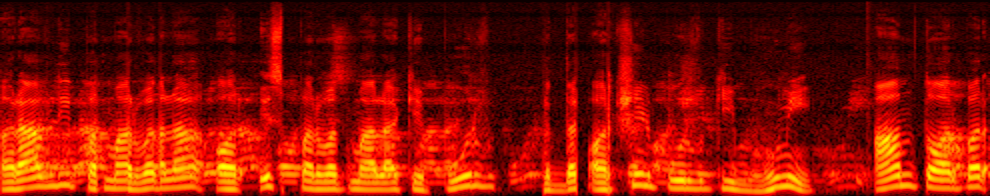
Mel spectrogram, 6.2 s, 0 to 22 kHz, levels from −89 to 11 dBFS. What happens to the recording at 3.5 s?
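Chunks out of order, from 3.4 to 3.8 s: two 200 ms pieces of the speech play swapped, with the later one first and the earlier one second. Nothing is missing, but the three hard joins give a jumbled, garbled moment.

Echo with no canceller runs through this moment too. The far end's loudspeaker feeds its microphone, and nothing removes that pickup. The speech returns roughly 0.4 s later as a thinner copy, about 12 dB quieter.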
